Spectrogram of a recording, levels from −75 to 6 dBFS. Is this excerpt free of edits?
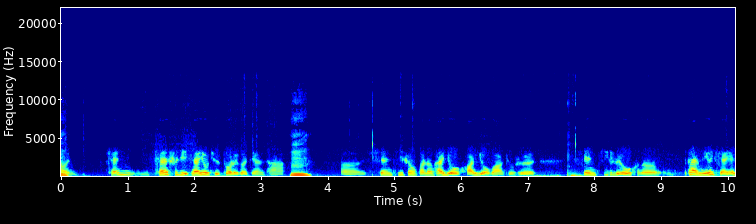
yes; 0 cuts

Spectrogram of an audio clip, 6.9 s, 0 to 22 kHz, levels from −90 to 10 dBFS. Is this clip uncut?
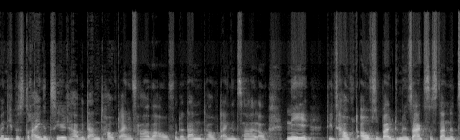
yes; 0 cuts

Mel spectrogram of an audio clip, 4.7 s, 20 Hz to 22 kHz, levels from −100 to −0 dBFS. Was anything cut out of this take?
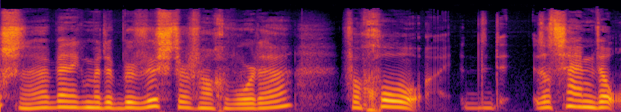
no; 0 cuts

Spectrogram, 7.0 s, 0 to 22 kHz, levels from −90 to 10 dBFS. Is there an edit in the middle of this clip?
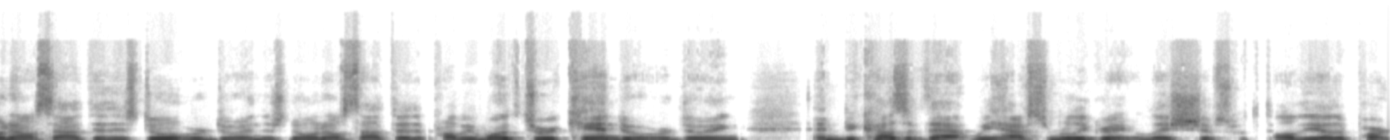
no; 0 cuts

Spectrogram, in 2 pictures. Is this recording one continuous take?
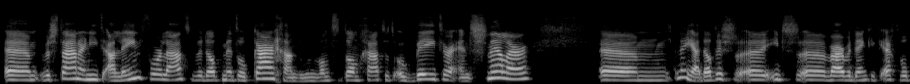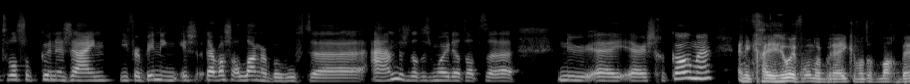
no; 2 cuts; at 11.1 s, 16.4 s

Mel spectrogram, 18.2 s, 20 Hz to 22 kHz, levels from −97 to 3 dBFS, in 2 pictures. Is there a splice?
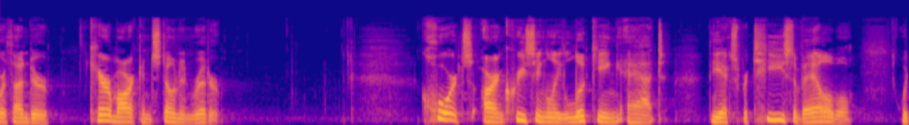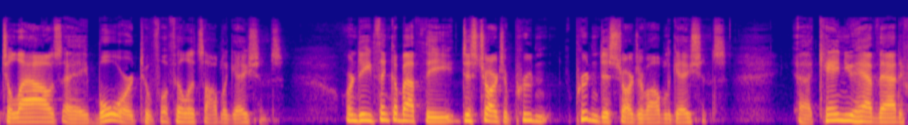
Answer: no; 0 cuts

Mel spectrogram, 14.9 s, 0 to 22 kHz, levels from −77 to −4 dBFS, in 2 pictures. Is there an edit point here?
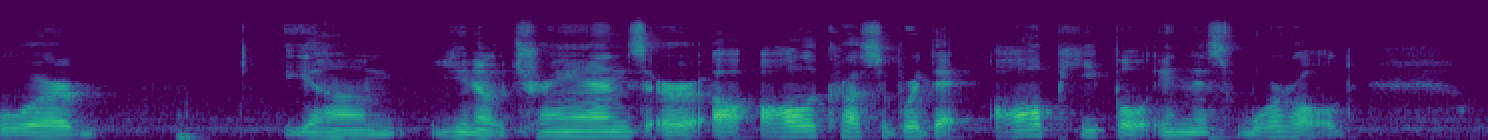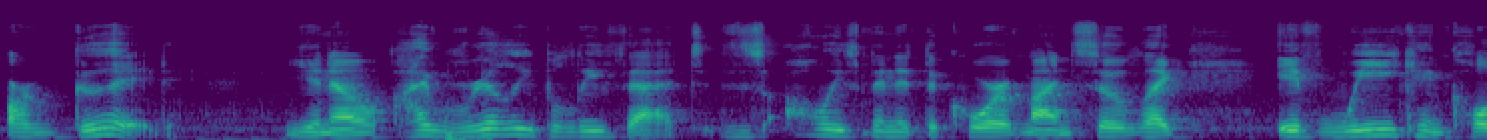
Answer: no; 0 cuts

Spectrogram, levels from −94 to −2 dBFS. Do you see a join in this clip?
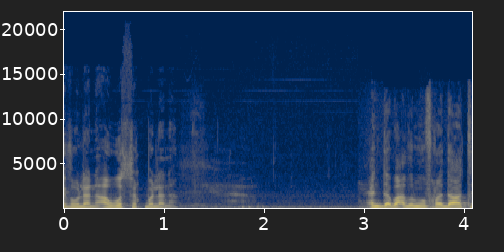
yes; 1 cut; at 2.9 s

